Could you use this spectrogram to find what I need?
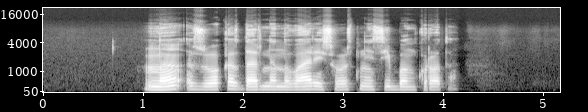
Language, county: Lithuanian, Marijampolė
